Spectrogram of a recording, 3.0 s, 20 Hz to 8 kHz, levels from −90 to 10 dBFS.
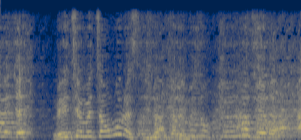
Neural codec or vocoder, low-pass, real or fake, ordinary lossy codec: codec, 16 kHz, 0.4 kbps, LongCat-Audio-Codec; 7.2 kHz; fake; none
